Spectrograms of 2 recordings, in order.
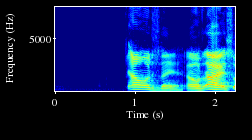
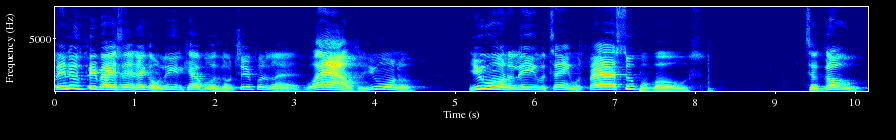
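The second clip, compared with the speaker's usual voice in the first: usual speaking voice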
